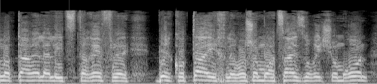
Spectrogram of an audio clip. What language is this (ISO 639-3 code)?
heb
